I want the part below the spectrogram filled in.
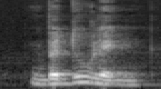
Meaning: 1. intention (goal, purpose) 2. eggcorn of bedoening
- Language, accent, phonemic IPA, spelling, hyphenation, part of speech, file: Dutch, Netherlands, /bəˈdulɪŋ/, bedoeling, be‧doe‧ling, noun, Nl-bedoeling.ogg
